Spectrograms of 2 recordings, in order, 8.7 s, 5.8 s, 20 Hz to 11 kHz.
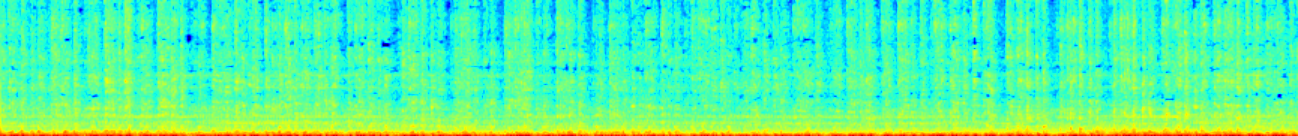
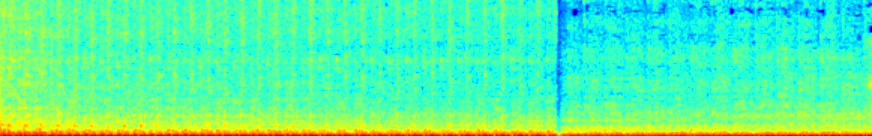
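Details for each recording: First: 1966 Chevrolet C10 LS swap with Craigslist aftermarket cam swapped back in, untuned: deep lumpy loping idle around three beats a second, strong low rumble; running well, better than stock cam, a weird squeal. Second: 1966 Chevrolet C10 LS swap, before HP Tuners tuning: deep uneven lumpy V8 idle with occasional popping backfires, smells very rich; owner suspects it is dumping too much fuel, cause not confirmed.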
